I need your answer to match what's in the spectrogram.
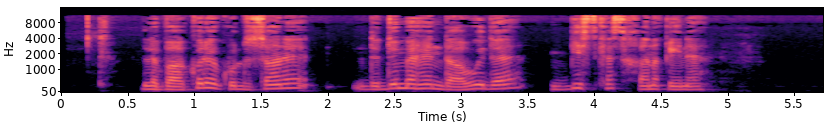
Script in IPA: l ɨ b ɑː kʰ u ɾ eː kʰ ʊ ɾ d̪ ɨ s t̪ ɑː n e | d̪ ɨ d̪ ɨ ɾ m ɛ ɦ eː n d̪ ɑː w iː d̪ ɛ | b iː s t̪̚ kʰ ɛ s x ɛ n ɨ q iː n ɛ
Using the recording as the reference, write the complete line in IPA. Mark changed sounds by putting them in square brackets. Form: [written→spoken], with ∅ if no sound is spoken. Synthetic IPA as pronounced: l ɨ b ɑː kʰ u ɾ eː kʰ ʊ ɾ d̪ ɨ s t̪ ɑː n e | d̪ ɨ d̪ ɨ [ɾ→∅] m ɛ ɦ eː n d̪ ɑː w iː d̪ ɛ | b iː s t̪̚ kʰ ɛ s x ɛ n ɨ q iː n ɛ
